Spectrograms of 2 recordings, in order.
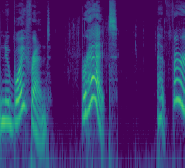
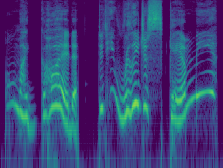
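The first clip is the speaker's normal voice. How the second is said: louder, higher shocked outburst; 6 semitones higher, 5 dB louder than usual. Acted. A girl realizes her boyfriend scammed her, shocked. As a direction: realize you've been scammed.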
